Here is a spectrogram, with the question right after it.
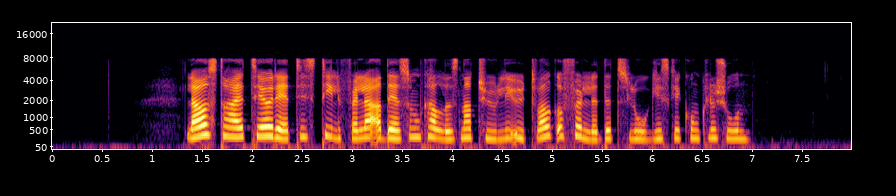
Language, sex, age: Norwegian, female, 25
